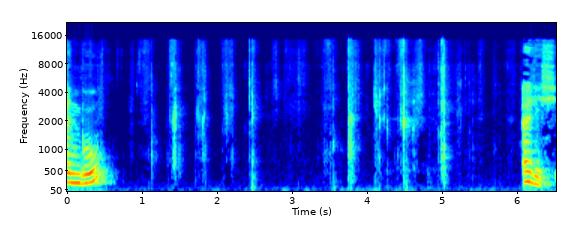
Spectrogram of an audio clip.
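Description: Cards softly shuffle and tap against each other.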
